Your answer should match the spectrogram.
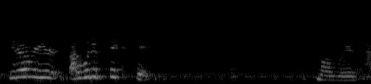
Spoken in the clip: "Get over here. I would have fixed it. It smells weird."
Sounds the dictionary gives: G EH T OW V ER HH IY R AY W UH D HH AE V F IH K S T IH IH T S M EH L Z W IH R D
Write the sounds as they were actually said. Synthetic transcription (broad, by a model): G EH T OW V ER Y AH R AY W UH D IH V F IH K S T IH IH T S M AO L W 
